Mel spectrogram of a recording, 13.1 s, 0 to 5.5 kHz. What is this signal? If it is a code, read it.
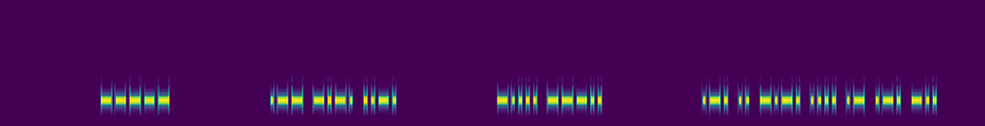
Morse code, heard as a keyed tone, about 25 wpm, 550 Hz. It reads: 0 WCF 68 RICHARD
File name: Ultimate Word List / 25WPM Ultimate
